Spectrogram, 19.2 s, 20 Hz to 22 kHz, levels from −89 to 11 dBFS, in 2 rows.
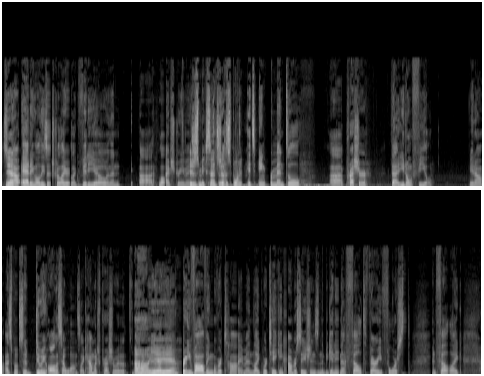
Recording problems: choppy; very; 8% of the speech affected

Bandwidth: 15 kHz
